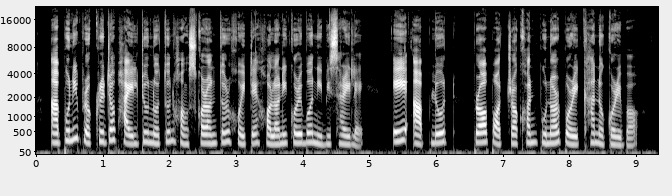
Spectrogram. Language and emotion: Assamese, neutral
